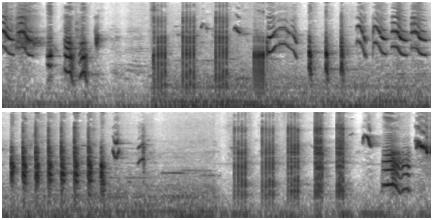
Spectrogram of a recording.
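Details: Javan myna song played to stimulate a bird reluctant to sing: varied whistled slurs, clicks and harsh rasping notes in rapid bursts, with a low steady hum underneath.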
